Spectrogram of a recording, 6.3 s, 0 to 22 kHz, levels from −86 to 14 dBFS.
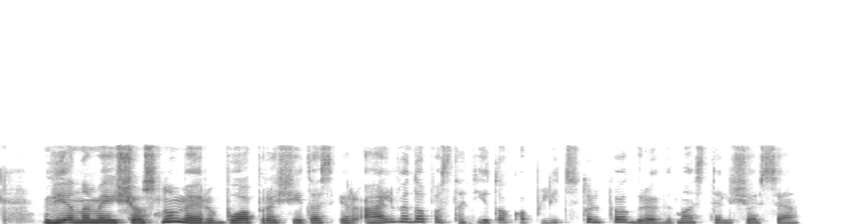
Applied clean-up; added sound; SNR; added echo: none; none; none; none.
